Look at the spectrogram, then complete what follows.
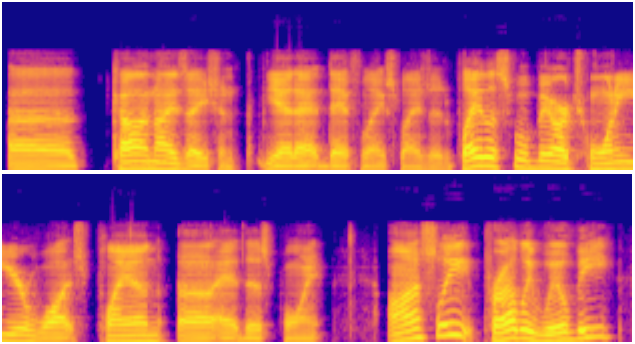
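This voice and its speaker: A man's voice: mid-range voice, big pitch swings, normal speed, clear, resonant tone. Rambling young man streaming, lo-fi sound. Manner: rambling, laughs easily, reads out chat messages. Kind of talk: casual livestream chat with viewers. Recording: dull lo-fi audio with faint background music.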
